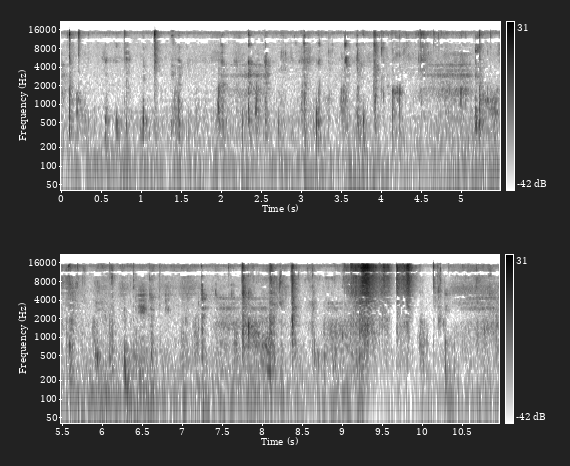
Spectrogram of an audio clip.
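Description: Close-miked chewing and wet mouth smacks of someone eating paratha, with many small clicks in quick, irregular succession and one louder, noisier burst about nine seconds in.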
